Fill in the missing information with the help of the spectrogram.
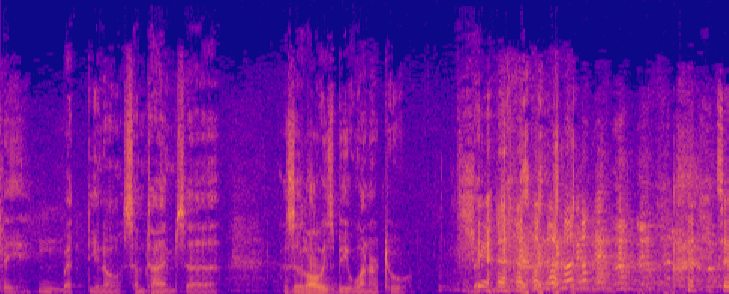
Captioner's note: laughter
